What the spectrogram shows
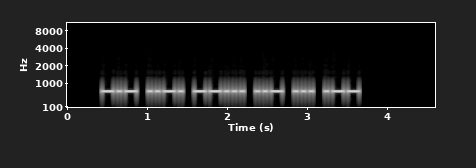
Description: Morse code, heard as a keyed tone, about 25 wpm, 700 Hz. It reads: KF7USW
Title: USA Call Signs - 8x Character Spacing - 25wpm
